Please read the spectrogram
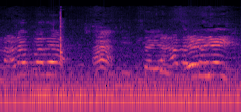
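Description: Voice of a performer delivering therukoothu stage dialogue in Tamil, over a steady low hum, with one sharp click about half a second in.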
